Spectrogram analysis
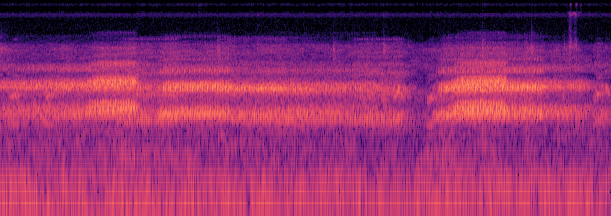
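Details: Frogs trilling in the night: a long, even, buzzy trill running for about three seconds, a brief break, then another strong trill starting.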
